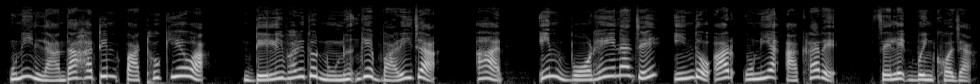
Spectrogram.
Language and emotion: Santali, disgusted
